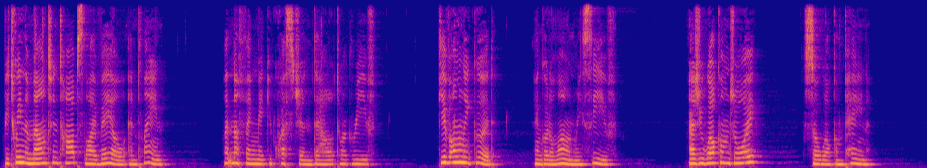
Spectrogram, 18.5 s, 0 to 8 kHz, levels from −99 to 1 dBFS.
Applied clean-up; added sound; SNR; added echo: none; none; none; reverberation time 0.4 s.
